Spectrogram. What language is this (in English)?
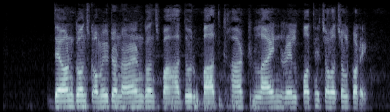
Bangla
